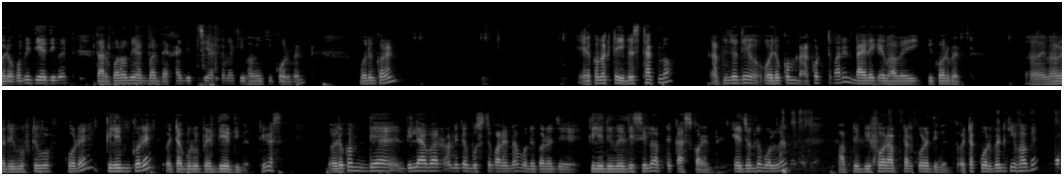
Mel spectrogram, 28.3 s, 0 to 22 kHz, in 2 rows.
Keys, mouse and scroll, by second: 0.0 ctrl+z, 0.3 ctrl+z, 0.5 ctrl+z, 0.6 ctrl+z, 1.0 ctrl+z, 1.2 ctrl+z, 1.6 ctrl+z, 1.8 ctrl+z, 19.3-19.6 alt+scroll down 1, 23.7-27.0 alt+scroll down 1.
